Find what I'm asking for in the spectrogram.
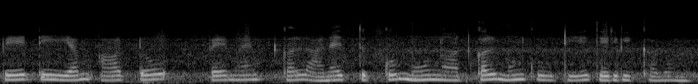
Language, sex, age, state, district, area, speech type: Tamil, female, 18-30, Tamil Nadu, Tiruvannamalai, rural, read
